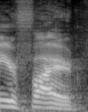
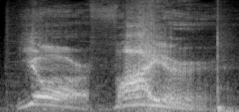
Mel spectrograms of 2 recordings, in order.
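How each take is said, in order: First: Said in the usual way. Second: Shouted with YOU'RE punched hard; shouting. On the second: Real, not acted. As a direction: yell it at the fired chatter.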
